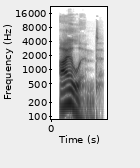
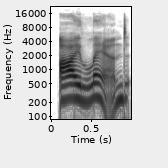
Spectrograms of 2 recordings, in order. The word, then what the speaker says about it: island: Island. This word has a silent S. We don't hear it at all. I land, not I sland.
